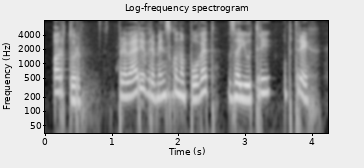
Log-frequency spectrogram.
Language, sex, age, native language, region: Slovenian, female, 18-29, Slovenian, Drava region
